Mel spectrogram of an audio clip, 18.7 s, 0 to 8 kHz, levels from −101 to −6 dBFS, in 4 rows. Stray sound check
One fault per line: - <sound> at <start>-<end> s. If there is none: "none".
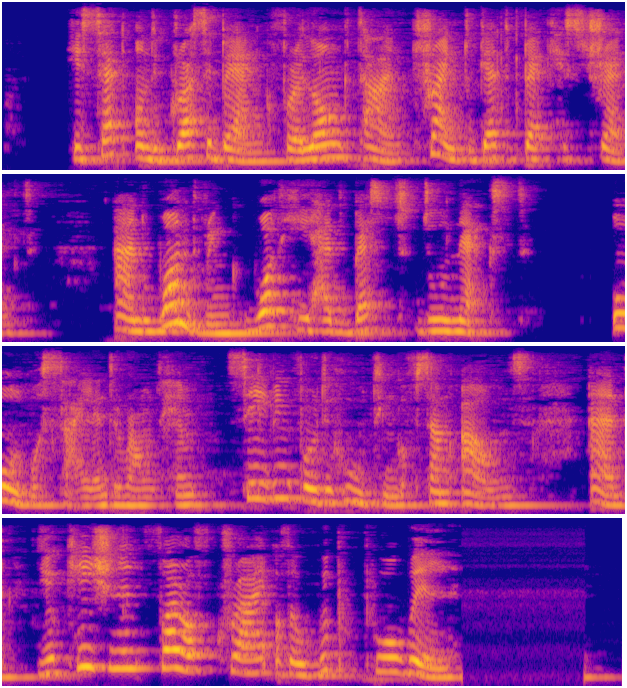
none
